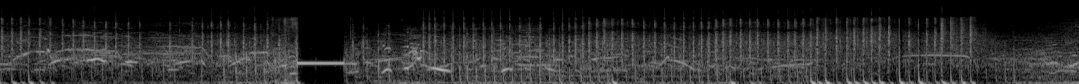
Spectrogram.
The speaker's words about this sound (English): It's, I think in the instances where we've seen or heard shooting, it's bam, bam, bam, even if it's fast. That's a machine gun.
